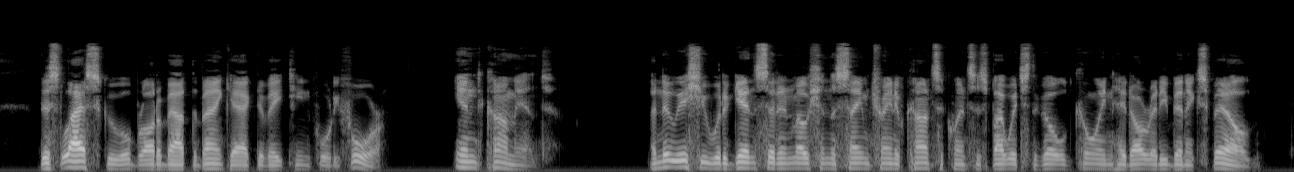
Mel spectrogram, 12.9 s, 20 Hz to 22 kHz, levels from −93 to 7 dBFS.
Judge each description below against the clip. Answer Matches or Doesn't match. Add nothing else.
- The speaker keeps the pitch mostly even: Doesn't match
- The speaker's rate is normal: Matches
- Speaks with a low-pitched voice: Matches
